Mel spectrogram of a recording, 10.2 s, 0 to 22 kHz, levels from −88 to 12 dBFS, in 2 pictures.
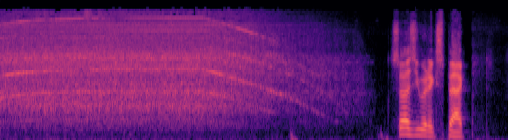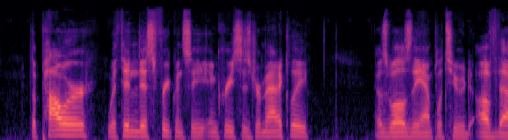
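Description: No technical faults are audible.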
